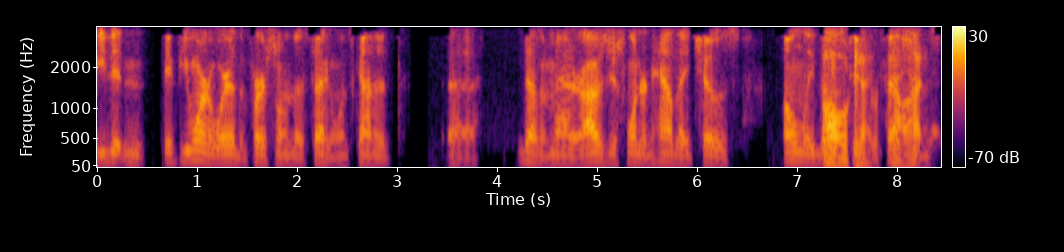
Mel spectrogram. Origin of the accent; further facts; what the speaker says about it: Rogers, Arkansas, United States; Well, I'm from Rogers originally.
